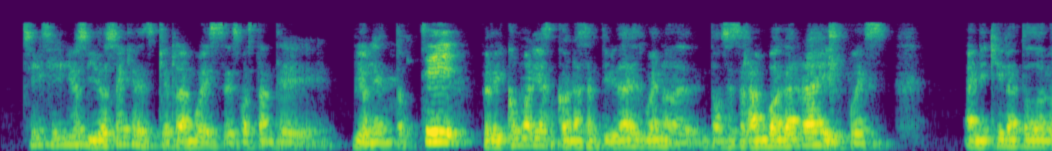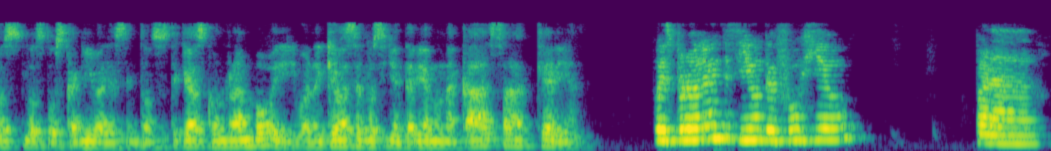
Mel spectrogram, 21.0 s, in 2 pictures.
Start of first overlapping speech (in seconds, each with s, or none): none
